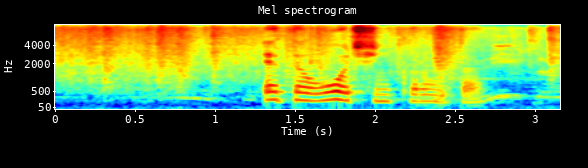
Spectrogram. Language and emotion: Russian, neutral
